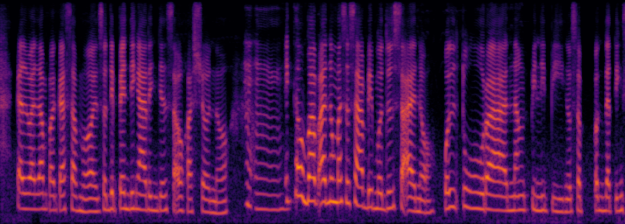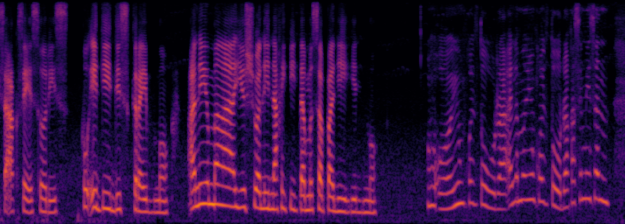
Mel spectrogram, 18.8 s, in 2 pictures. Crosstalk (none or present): none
